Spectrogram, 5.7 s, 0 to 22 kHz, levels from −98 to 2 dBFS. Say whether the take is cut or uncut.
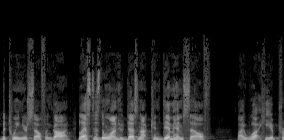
cut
